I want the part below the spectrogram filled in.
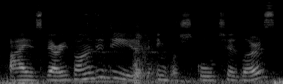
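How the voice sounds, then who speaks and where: A woman voicing a greedy, bullying male giant who shouts in mangled comic grammar in a storybook reading. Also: medium pitch, animated, moderate pace, background noise, lightly acted. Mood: greedy, boastful. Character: greedy bullying man-eating giant, male, foul-tempered.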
